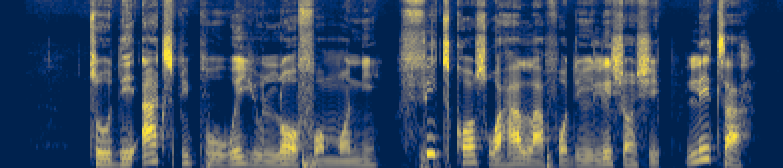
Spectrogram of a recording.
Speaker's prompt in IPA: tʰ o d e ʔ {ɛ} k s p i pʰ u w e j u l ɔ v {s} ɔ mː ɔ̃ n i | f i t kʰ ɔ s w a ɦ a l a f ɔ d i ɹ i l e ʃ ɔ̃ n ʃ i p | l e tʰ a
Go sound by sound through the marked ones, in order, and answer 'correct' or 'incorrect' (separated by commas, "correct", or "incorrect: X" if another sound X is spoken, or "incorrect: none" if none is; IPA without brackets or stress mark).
incorrect: a, incorrect: f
